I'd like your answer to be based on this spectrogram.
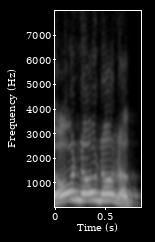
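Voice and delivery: acted-out "not me" objection; mock protest. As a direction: wave it away in an acted protest. Haggling protest acted out as example.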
